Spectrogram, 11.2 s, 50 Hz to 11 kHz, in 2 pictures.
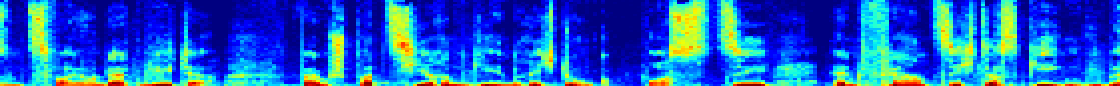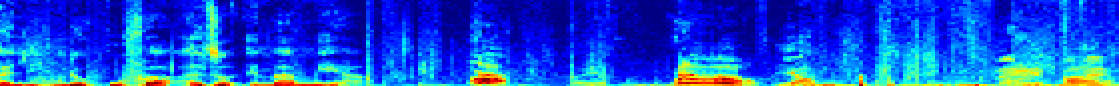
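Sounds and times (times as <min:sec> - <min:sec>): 
speech: 0:00.1 - 0:07.8, 0:09.5 - 0:11.1
dog barking: 0:07.9 - 0:08.2, 0:08.9 - 0:09.4.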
